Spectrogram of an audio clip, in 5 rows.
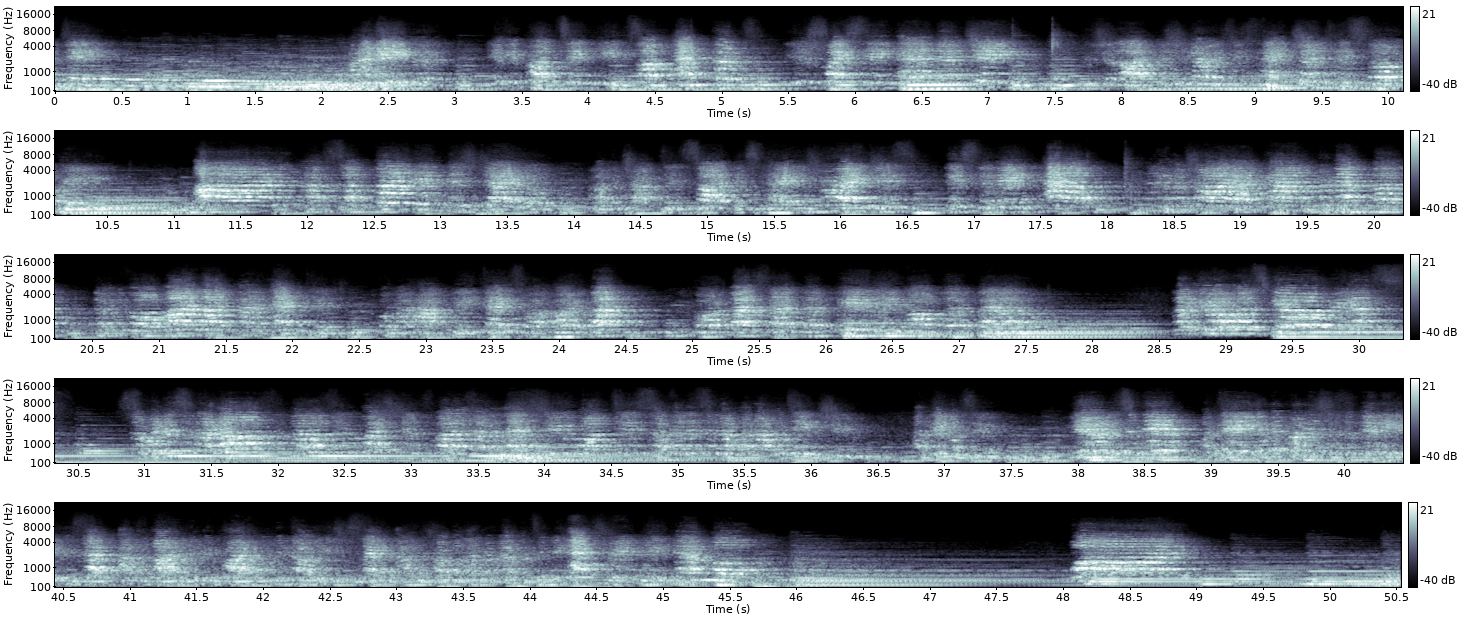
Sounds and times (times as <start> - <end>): Choir: 0.0 - 0.7, 2.1 - 27.8, 28.5 - 46.0, 48.0 - 49.3.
